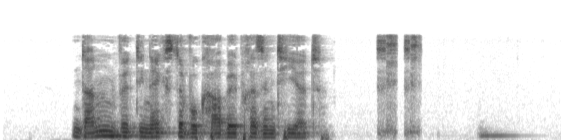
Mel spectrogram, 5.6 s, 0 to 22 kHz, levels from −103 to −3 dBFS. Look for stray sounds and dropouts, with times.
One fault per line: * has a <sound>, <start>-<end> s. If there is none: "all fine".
* has a laugh, 3.8-4.2 s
